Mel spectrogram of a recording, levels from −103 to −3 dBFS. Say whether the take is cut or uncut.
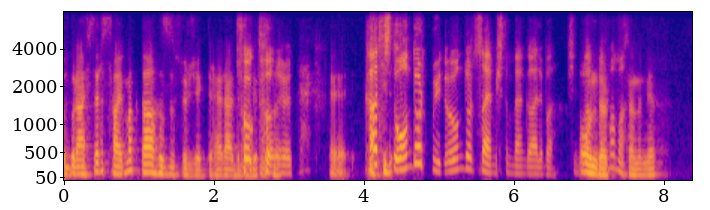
uncut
